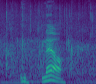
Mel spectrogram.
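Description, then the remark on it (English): An audience applauds with steady, dense clapping throughout, and one voice briefly rises and falls in a cheer or whoop midway through. “Let's applaud in case we missed someone.”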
